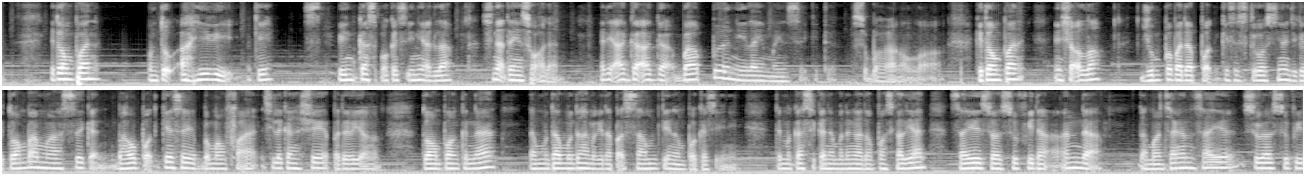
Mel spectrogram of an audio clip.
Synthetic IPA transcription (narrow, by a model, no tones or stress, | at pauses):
kit̪uwampuan | unt̪ʊkaɦiɾḭoke | ɾiŋkaspɔkɛsiniadalah | sinaʔt̪aŋəŋso̰ʔa̰la̰n | d͡ʒadiaɡaʔaɡa̰ʔbəapənilajmainsɛ̰t̪̚ki̥t̪a | subɦɾa̰na̰lːɑ̰ | okit̪awampuan | inʃaʔəlːɑh | d͡ʒumpəpadapɔ̰d̪̚kɛssə̥t̪əɾʊsɲad͡ʒikat̪uampuanməŋasəka̰nbaɦawapɔd̚kɛssajəbəmanfa̰ʔa̰t̪̚silakanʃɛpadaja̰ŋ | t̪uaŋpuaŋkənal | danmudaamudaɦmakədapat̪̚samt̪inampɔd̚kɛstḭnḭ | t̪ɾimakasihkanamənəŋat̪uampuaŋsə̥kalian | sajəsuɾasufida̰na̰nda̰ | danməaɲt͡ʃaŋansajəsuɾasufi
